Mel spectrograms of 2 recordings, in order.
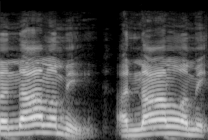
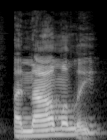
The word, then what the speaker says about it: anomaly: by it was an anony anony how you say that word I always pronounce it wrong anomaly there you go you have to slow down to say anomaly it was an anomaly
